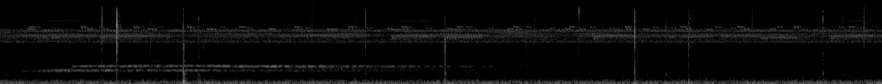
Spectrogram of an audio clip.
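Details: Loons calling at night beside a crackling campfire: two long, steady, pure tones held together for several seconds, then one fades. Dense cricket chirring and sharp fire pops fill the background.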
